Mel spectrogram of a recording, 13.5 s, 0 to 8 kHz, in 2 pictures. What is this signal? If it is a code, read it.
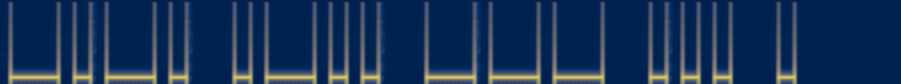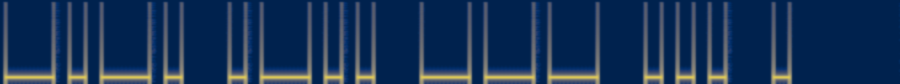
Morse code, heard as a keyed tone, about 10 wpm, 250 Hz. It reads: CLOSE CLOSE
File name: morse / morse-training-10WPM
